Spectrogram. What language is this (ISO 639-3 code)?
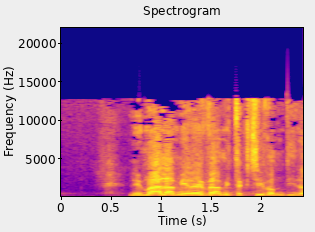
heb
